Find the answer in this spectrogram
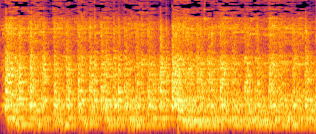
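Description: Live drum troupe playing a fast, loud rhythm of many rapid strokes with cymbals, a held melodic line sounding over it.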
